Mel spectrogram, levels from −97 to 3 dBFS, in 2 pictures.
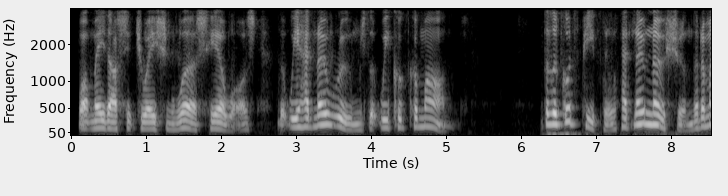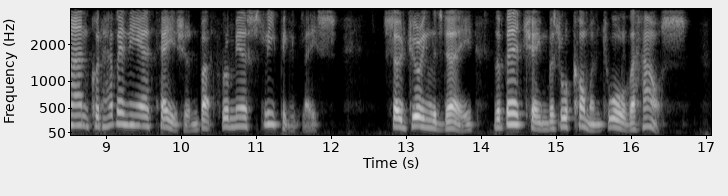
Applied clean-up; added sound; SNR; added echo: neural mask model DeepFilterNet 3.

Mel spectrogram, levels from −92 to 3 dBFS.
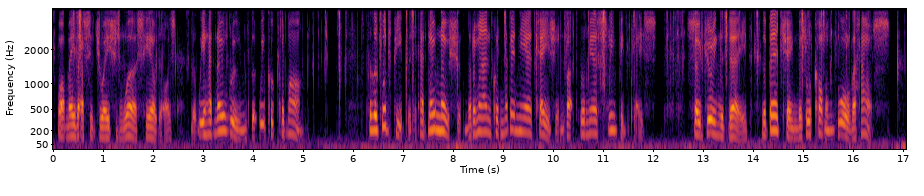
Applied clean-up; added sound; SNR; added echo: neural diffusion model UNIVERSE++.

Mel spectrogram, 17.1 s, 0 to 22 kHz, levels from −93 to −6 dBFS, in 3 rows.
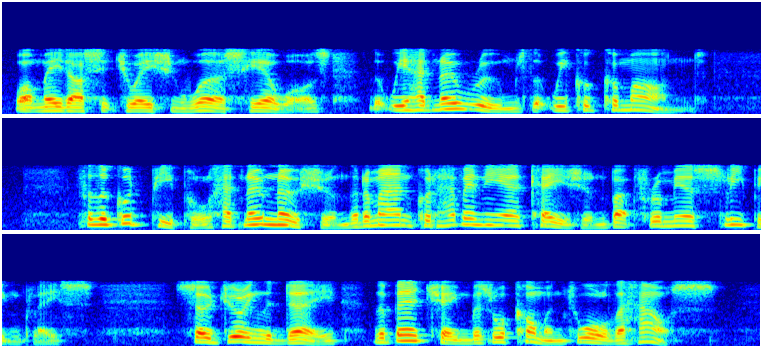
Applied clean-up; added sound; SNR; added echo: none; none; none; none.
